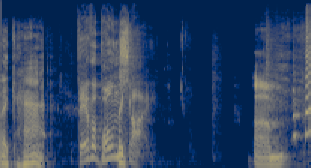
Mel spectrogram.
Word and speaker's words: bonsai: bonai um like a bonai but it's a mushroom you know like bonai trees yes no oh Bonsai yeah bonai oh you went to Japan I'm sorry I forgot sorry that's the actual pronunciation are we leaving this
